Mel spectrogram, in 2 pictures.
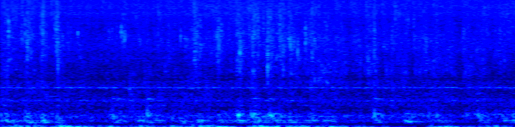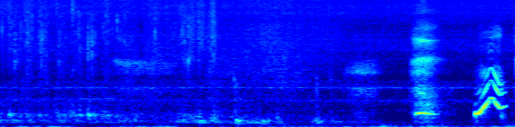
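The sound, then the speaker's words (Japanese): Hot water is poured over a person's shin to test whether it is too hot or lukewarm, in a steady, soft splashing trickle, ending with a few louder, brief splashes. “マスター、ちょこっとすねにかけてみるっちゃ。熱いぬるいあったら遠慮なく言うてね。”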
